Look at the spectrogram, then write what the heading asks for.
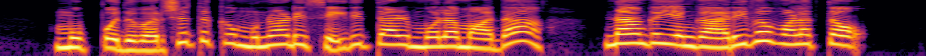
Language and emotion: Tamil, happy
